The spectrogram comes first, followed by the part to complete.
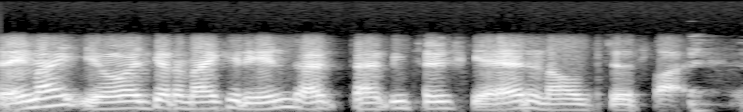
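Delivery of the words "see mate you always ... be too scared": high-pitched, chuckling and laughing through the words. Retelling a friend's reply after a wave hit: imitating Clint laughing while talking. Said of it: "he's just laughing, going".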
